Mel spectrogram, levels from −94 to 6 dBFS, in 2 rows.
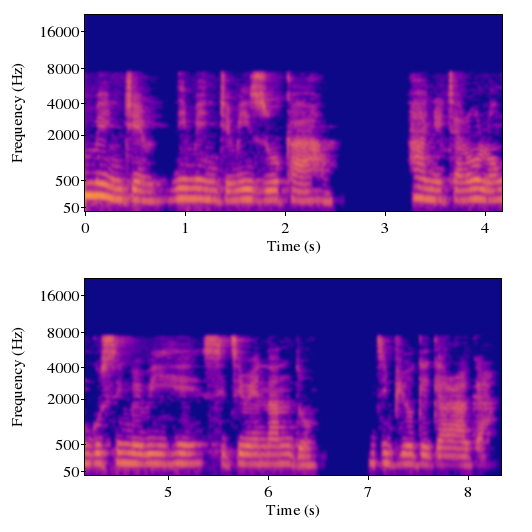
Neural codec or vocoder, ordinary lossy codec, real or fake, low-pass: none; none; real; none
